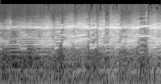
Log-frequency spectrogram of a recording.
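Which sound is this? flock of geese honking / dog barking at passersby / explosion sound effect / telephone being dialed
flock of geese honking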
